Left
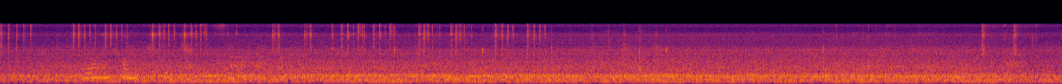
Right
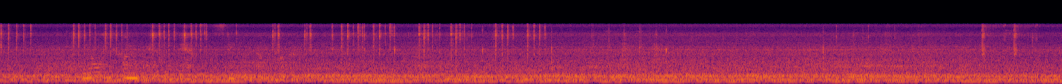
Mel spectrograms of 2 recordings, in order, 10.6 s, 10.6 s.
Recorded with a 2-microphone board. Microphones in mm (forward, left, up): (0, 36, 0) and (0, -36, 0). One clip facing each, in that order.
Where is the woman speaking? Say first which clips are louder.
Left 6 dB; 40° left (ahead or behind), 6 m.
